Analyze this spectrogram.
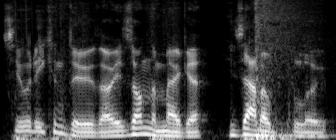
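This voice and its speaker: A man's voice: fairly low pitch, fast talker, slight background noise. A man casting a live esports match, joking and swearing in loose banter with his co-caster. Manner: jokey, swearing, lively banter. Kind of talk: live game commentary.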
